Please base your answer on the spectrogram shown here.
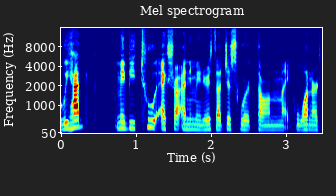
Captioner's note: none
